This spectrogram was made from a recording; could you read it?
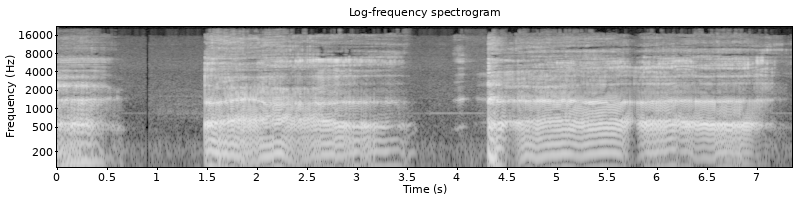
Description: Some more sexy burping for everyone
